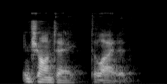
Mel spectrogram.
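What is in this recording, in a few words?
Voice Acting, Spanish, male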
